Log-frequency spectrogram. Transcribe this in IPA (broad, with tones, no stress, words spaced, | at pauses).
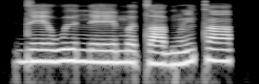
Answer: deː˦wɨ˦ neː˧mə˧ ta˨ɡʷĩ˨˦tã˦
